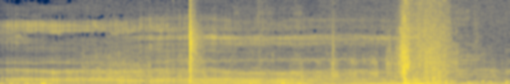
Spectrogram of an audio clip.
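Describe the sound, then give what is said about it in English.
Objects bounce off a window: one sharp, crisp tap rings out, and a few seconds later a broader, rougher clatter follows, both faint over a low, steady background. “What's that noise? Is somebody bouncing stuff off the window?”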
